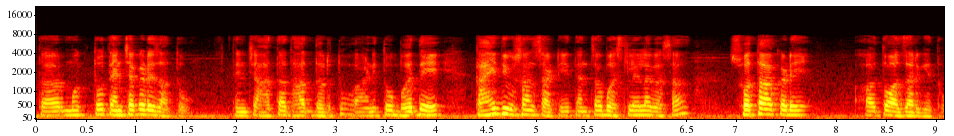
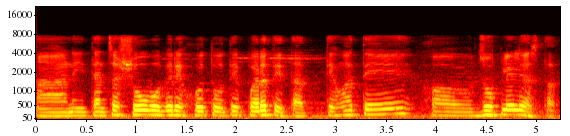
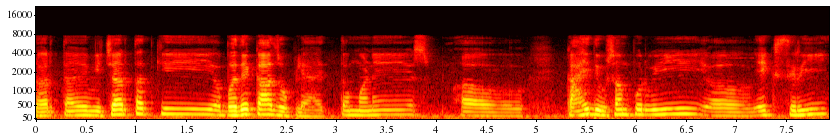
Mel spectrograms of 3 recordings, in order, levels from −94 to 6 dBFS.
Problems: constant background noise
